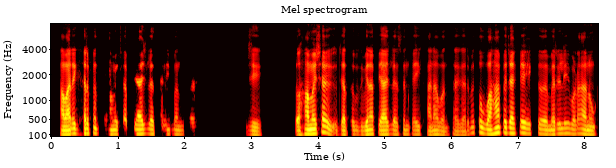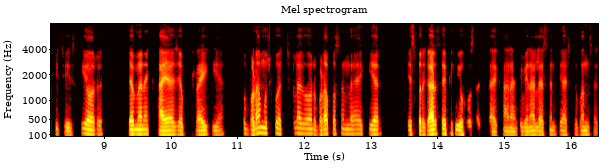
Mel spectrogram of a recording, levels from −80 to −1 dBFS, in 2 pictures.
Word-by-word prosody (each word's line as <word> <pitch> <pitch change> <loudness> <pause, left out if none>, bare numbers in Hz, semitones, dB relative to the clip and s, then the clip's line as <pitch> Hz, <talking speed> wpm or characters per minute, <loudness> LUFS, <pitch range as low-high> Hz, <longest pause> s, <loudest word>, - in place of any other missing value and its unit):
हमारे 105 +5 +7
घर 125 +2 +1
में 135 - 0
तो 125 - -27
हमेशा 110 -1 -3
प्याज़-लहसुन 115 -1 0
ही 115 - -8
बनता 105 -2 -10
है। - - -20 0.8
जी, 100 -2 -3 0.5
तो - - +2
हमेशा 125 +7 +6 0.2
जब 100 -2 +1 0.2
बिना 110 +2 +3
प्याज़-लहसुन 110 0 -1
का 105 - -11
ही 105 - -4
ख़ाना 105 +1 -4
बनता 95 -1 -8
है 95 - -7
घर 95 +2 -8
में 145 - -8
तो 150 - +2
वहाँ 130 +4 +4
पे 145 - +3
जाके 140 0 +2
एक 125 +1 -9
मेरे 110 +3 -1
लिए 130 +1 -2
बड़ा 120 0 -2
अनोखी 105 +2 -2
चीज़ 95 -5 -5
थी 130 - -3
और 110 0 -2 0.4
जब 115 - +6
मैंने 115 0 +4
ख़ाया 105 -1 +5
जब 105 -1 -2
ट्राई 100 +1 +3
किया, 105 0 -7
तो 125 +2 -15
बड़ा 120 +4 +3
मुझको 140 -1 -1
अच्छा 130 +3 -7
लगा 130 - -1
और 125 -2 0
बड़ा 115 +2 +2
पसंद 120 0 -5
आया 120 0 -3
कि 115 0 -6
यार 115 +1 0 0.4
इस 110 - -2
प्रकार 110 +4 +7
से 120 0 +1
भी 115 -2 0
हो 105 +1 -1
सकता 105 - -9
है 90 - -1
ख़ाना 95 0 -3
कि 100 - -9
बिना 95 +1 +1
लहसुन-प्याज़ 100 +1 -4
के - - -12
बन 105 - -1
सक 90 -4 -16
110 Hz, 240 wpm, -25 LUFS, 105-120 Hz, 0.8 s, हमारे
